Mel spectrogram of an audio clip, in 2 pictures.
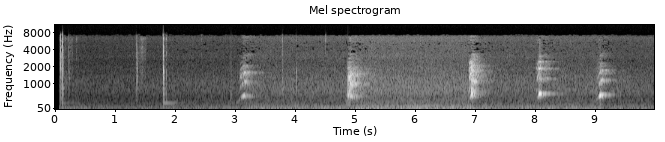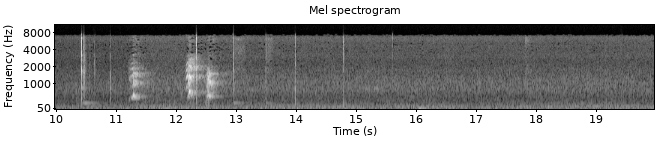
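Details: A 4-month-old Siberian Husky puppy in a backyard bordering a small city forest, playing with a visiting deer; about eight short yips and barks spread over twenty seconds, some with rising tonal yelps, against steady low outdoor rumble.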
